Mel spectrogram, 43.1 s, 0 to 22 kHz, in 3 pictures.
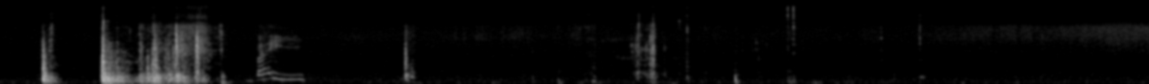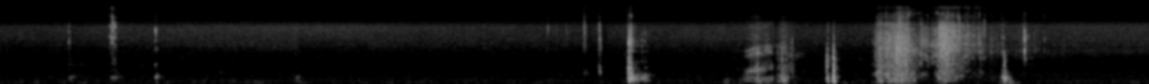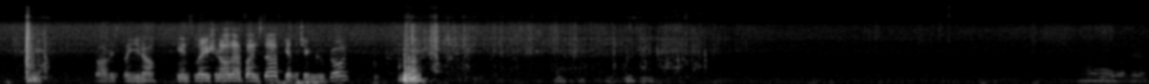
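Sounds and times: soft hiss: 0.0s - 43.0s.

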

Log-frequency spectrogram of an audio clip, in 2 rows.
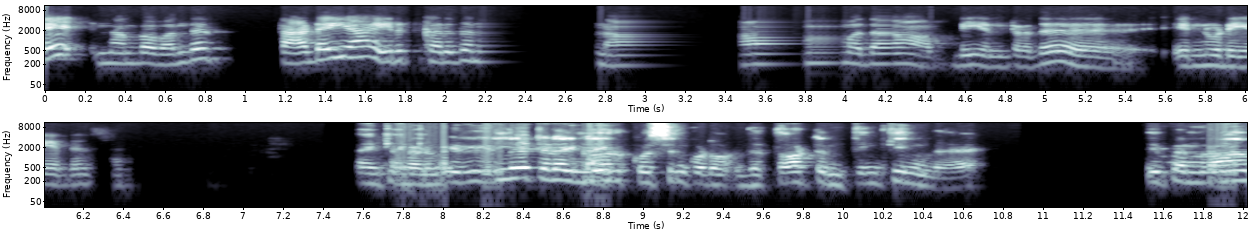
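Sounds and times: person speaking: 11.6s - 12.0s.

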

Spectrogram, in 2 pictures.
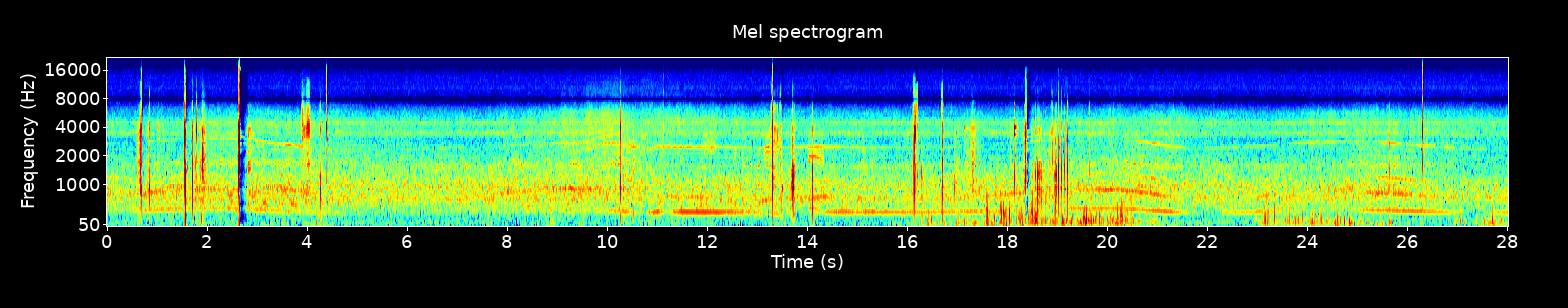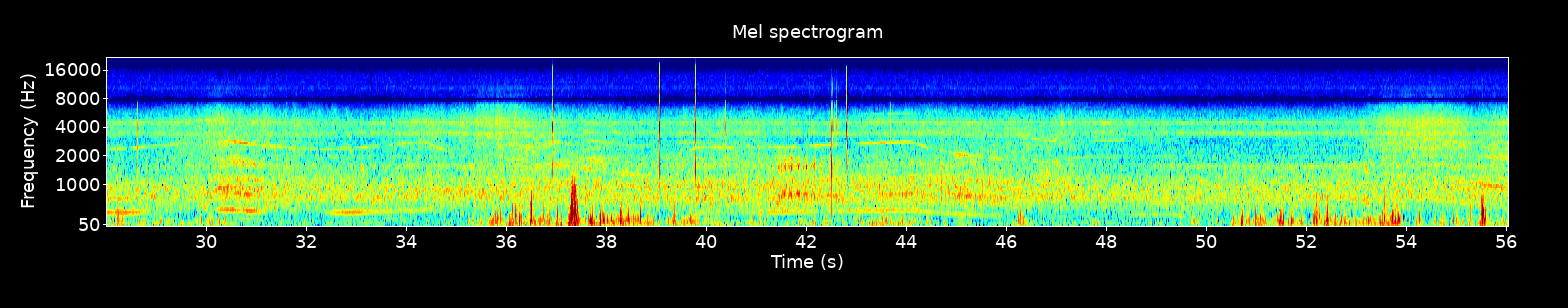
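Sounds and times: model plane motor whine: 0.0s - 56.0s
wind buffeting microphone: 0.0s - 56.0s
sharp clicks: 0.5s - 4.8s.

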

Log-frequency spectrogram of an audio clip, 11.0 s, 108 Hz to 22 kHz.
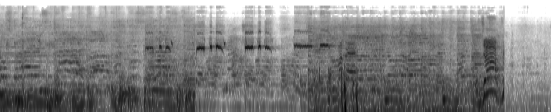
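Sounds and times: upbeat latin-style music: 0.0s - 10.1s
shrill whistle bursts: 2.9s - 7.2s.

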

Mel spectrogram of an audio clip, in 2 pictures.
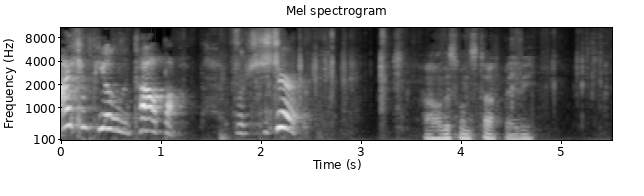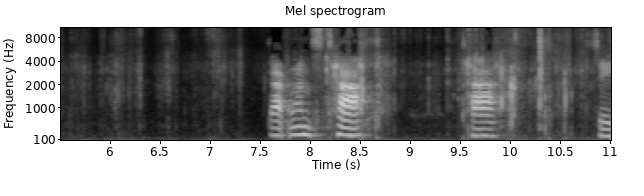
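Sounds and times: paper envelope crinkling: 1.8s - 11.0s.

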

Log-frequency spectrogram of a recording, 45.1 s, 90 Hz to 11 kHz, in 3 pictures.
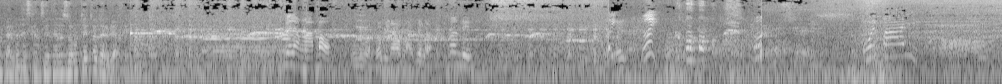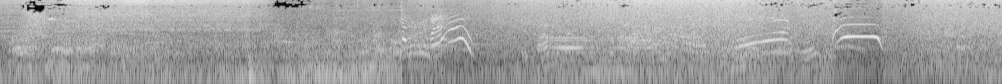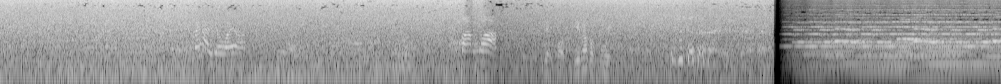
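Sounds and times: rumbling rushing noise: 7.2s - 27.6s
water gushing down rocks: 11.8s - 41.7s.

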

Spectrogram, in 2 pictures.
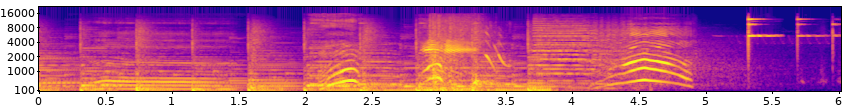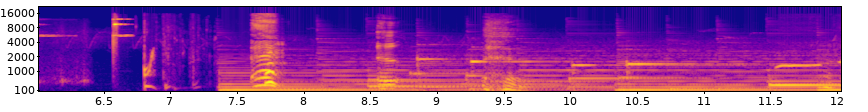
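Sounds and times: coin clinking metallic pings: 5.3s - 6.7s.

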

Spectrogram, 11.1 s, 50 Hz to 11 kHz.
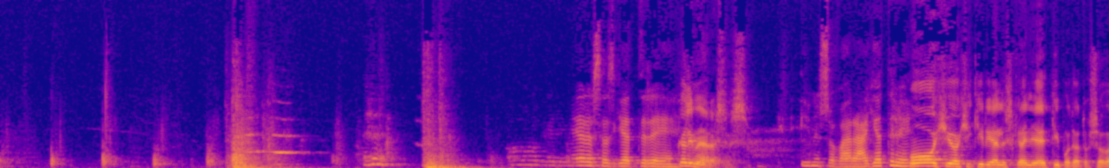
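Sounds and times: door closing with heavy thump: 2.2s - 3.0s, 4.2s - 5.0s
door knocks and clicks: 4.2s - 4.8s.

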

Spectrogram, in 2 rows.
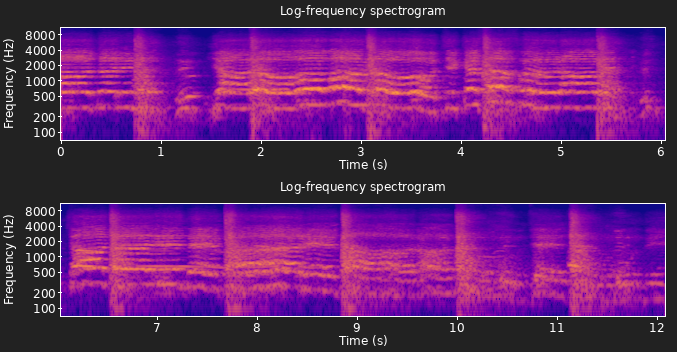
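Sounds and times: men chanting in unison: 0.0s - 12.0s
hands striking chests: 5.3s - 5.8s, 7.7s - 8.0s, 10.0s - 10.4s.

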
